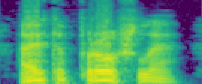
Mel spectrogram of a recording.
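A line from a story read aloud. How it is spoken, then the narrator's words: Whisper. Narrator (Russian): шептала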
